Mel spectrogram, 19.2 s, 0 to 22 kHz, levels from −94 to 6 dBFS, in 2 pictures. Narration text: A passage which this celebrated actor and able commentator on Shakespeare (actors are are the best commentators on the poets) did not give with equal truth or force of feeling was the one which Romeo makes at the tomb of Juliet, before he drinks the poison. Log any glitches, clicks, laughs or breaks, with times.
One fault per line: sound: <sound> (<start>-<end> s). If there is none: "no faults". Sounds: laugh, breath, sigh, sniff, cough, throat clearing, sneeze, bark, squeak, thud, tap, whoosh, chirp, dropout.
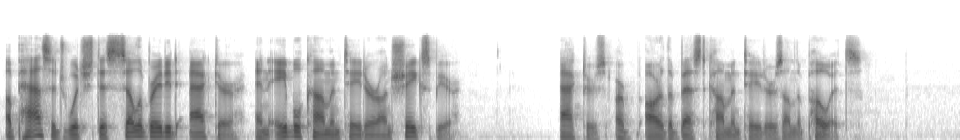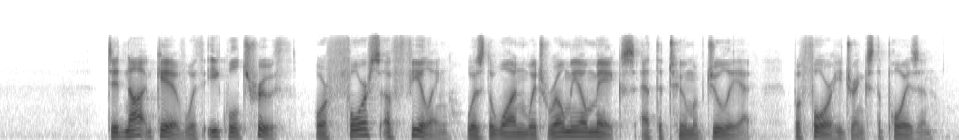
no faults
